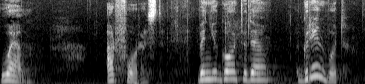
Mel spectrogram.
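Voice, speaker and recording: A woman with a non-native accent speaks at a fairly slow pace. Her fairly high voice moves through very wide pitch swings. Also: long, frequent pauses. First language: not English. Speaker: local resident. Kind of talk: public testimony. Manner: simple, halting English.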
